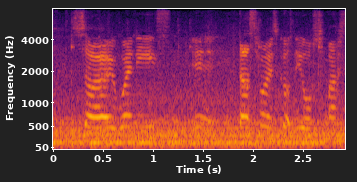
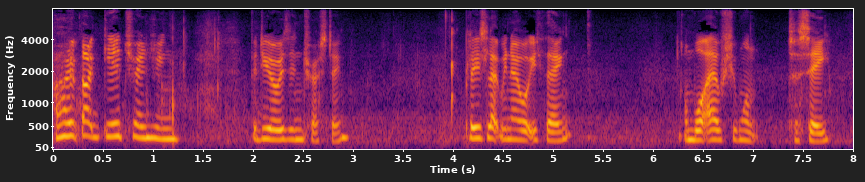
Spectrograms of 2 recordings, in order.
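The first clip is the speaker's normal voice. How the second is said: talking while chewing, mouth full. Ending a video from a lay-by, the driver talks to viewers with mouth full. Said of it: "I'm just eating a giant strawberry".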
